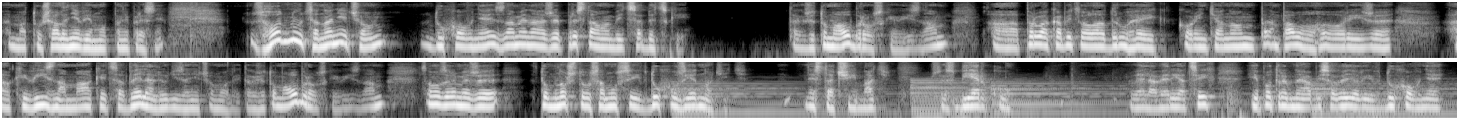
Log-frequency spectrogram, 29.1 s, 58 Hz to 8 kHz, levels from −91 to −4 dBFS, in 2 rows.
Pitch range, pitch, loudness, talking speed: 150-180 Hz, 165 Hz, -18 LUFS, 135 wpm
